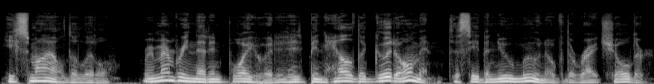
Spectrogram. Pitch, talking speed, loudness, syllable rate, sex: 120 Hz, 220 wpm, -16 LUFS, 5.3 syllables/s, male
